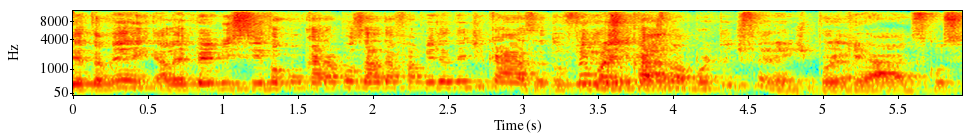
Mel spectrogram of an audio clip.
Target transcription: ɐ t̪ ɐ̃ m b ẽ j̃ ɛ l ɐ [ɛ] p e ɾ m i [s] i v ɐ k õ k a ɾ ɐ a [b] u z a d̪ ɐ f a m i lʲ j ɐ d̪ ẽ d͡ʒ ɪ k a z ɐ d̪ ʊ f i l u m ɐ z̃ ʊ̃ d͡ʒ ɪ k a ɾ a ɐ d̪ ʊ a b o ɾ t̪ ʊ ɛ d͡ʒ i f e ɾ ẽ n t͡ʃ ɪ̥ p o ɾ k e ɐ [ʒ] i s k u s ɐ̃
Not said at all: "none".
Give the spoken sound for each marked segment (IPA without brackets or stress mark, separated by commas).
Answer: ɛ, s, b, d͡ʒ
